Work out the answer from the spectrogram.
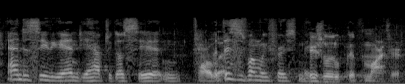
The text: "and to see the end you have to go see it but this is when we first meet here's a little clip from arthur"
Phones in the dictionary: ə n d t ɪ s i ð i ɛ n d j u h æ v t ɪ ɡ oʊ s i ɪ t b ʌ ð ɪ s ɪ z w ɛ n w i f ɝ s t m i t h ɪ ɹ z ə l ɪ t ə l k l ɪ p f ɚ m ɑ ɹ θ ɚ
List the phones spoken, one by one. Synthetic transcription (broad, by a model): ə n t ɪ s i ð i ɛ n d j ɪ h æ f t ɪ ɡ oʊ s i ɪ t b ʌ ð ɪ s ɪ z w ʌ n w i f ɝ s t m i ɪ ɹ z ə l ɪ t l k l ɪ p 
